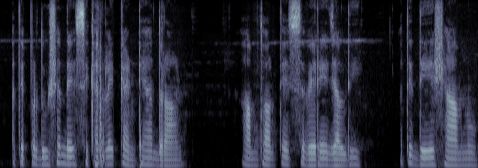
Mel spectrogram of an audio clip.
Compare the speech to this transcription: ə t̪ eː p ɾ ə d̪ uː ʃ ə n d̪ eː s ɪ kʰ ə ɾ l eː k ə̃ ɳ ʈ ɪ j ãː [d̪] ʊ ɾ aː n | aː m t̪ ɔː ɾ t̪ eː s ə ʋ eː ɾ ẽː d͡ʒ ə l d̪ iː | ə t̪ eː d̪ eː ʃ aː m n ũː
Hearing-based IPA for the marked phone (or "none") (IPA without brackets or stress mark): d̪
